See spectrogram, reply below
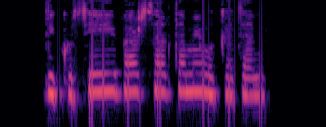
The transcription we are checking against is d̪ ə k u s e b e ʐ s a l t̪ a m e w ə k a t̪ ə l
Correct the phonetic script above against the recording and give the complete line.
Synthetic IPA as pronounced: d̪ ə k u s e b a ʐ s a ɾ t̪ a m e w ə k a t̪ ə l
